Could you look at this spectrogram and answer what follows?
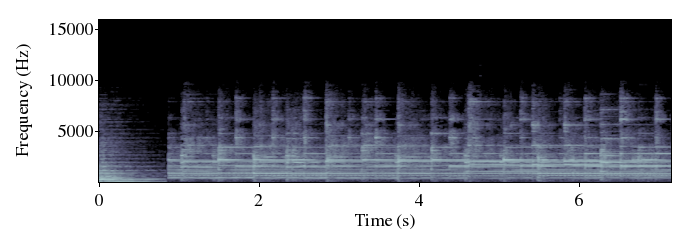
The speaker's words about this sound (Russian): Колокольным звоном разливается праздничная весть по одному из старейших русских поселений на Дальнем Востоке. Охотску исполняется 365 лет.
